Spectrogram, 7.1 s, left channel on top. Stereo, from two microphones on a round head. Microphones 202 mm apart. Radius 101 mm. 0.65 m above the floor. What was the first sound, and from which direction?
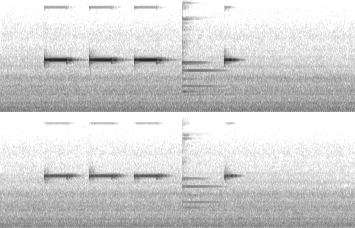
A fire alarm, 50° left (ahead or behind).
